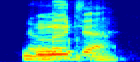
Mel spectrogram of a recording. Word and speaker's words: mudra: Mudra. – Mudra.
